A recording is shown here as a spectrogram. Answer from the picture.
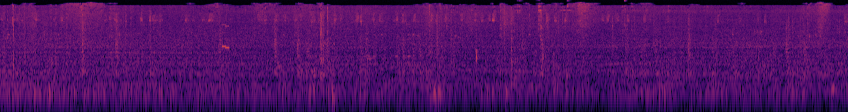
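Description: Open safari vehicle driving along a rough dirt track: a steady low engine hum with scattered knocks and rattles.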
